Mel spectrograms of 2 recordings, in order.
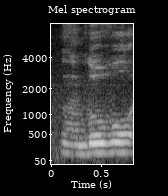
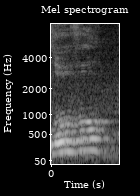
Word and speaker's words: Louisville: Louisville is how you pronounce Louisville or Louisville or however other people pronounce it. In Kentucky, it's Louisville. So hopefully everybody will say if I said that right, Louisville.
